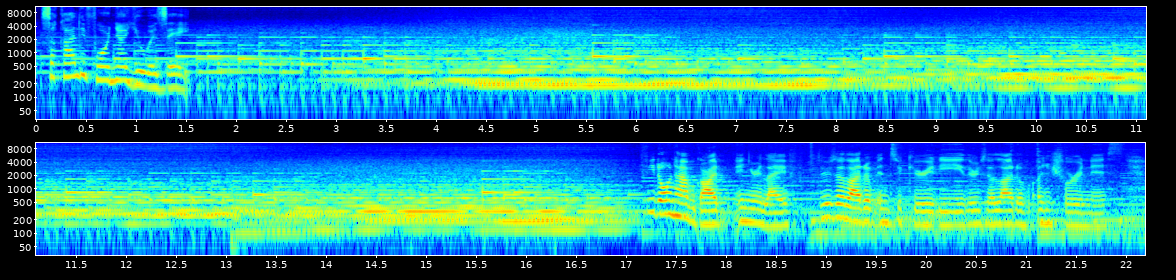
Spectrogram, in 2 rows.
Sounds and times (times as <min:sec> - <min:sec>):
New-age music: 0:00.0 - 0:22.1.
